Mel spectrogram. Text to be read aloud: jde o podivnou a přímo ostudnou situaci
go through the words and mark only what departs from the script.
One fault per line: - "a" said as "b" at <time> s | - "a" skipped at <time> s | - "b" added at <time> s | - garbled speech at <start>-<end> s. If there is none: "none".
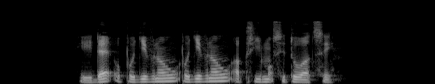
- "podivnou" added at 1.8 s
- "ostudnou" skipped at 2.7 s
